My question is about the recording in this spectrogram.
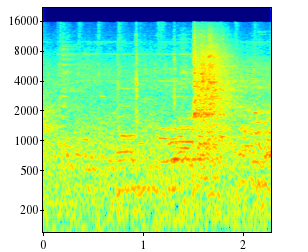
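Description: Eating sounds: a short slurping hiss about one and a half seconds in, as a mouthful of two soup dumplings is bitten into. Steady restaurant chatter and faint music run underneath.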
